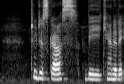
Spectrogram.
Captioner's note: speaking French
